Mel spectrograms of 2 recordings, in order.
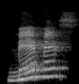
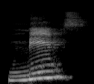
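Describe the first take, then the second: First: The word is pronounced with Spanish sounds. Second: The word is pronounced with English sounds. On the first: The speaker calls it wrong. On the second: The speaker calls it right.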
